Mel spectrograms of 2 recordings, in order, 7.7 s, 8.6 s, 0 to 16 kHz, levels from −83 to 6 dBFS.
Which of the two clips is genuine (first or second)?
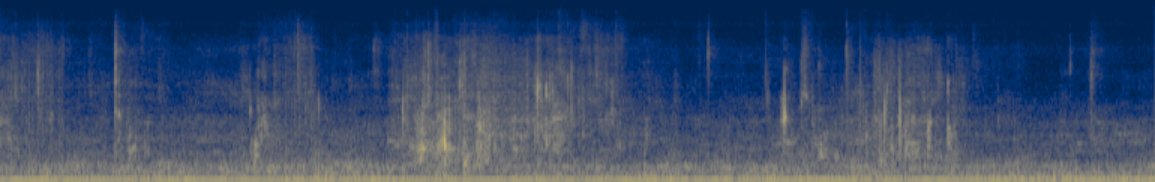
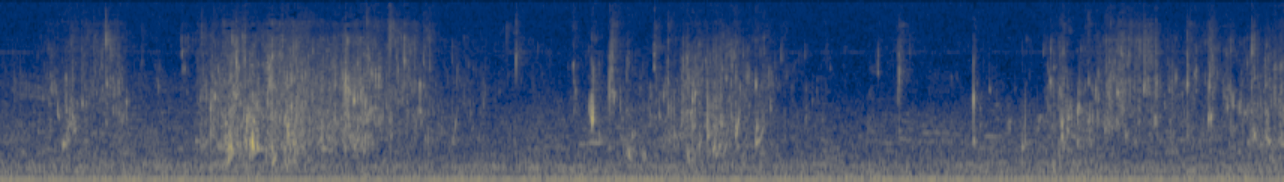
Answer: second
